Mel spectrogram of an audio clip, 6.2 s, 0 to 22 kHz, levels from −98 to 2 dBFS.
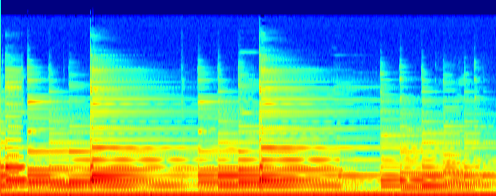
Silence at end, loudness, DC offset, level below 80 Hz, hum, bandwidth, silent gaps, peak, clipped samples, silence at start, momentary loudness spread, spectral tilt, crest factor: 0 s; -16 LUFS; 10%; -36 dBFS; none; 9 kHz; none; 0 dBFS; under 0.1%; 0 s; 10 LU; -7 dB/octave; 16 dB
